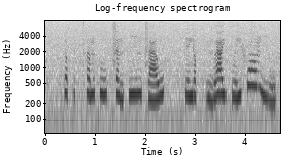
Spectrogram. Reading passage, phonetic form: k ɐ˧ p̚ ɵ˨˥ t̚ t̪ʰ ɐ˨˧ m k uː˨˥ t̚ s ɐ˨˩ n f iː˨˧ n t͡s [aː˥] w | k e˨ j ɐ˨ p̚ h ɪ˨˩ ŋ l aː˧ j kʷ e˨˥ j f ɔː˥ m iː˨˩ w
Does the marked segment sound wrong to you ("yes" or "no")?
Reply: yes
